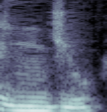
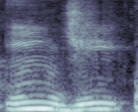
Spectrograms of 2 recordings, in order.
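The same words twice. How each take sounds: First: "índio" in two syllables, "dio" run together; pronúncia natural. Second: "índio" broken into three syllables, ín-di-o; pronúncia separada errada. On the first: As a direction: glide the "io" of "índio" into one syllable. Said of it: "a gente pronuncia índio". ("índio" em duas sílabas, com "dio" junto) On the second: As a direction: split the final "i" and "o" of "índio" apart. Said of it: "A gente não pronuncia assim". ("índio" separado em três sílabas, ín-di-o) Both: Shown as a demonstration.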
